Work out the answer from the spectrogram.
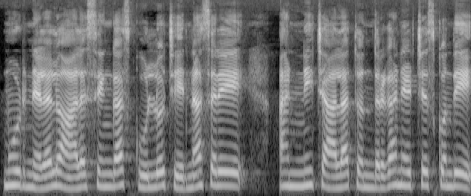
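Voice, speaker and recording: A woman's voice: on the high side, fairly even intonation, fairly quick, a little mellow, lightly acted. A woman voicing a polite middle-aged male tutor in an audiobook, speaking respectfully and earnestly.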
